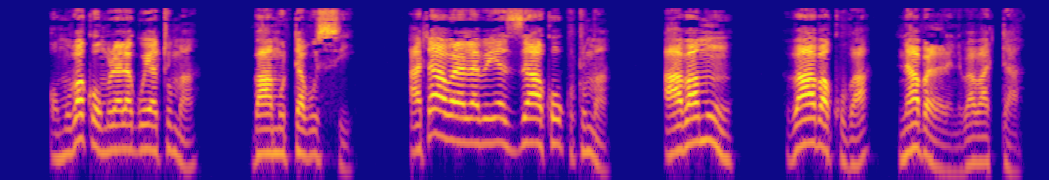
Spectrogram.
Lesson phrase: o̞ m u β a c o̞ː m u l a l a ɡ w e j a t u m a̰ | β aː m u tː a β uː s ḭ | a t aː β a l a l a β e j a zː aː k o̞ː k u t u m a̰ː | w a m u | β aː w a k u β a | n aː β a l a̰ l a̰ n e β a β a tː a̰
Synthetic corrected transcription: o̞ m u β a k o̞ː m u l a l a ɡ w e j a t u m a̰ | β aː m u tː a β u s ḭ | a t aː β a l a l a β e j a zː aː k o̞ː k u t u m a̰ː | β a m u | β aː β a k u β a | n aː β a l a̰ l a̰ n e β a β a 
